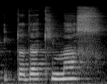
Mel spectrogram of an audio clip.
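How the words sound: It is said small and respectfully. "un tout petit respectueux"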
